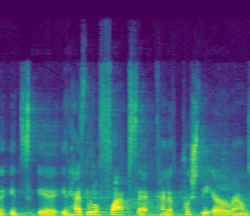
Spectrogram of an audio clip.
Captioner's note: none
